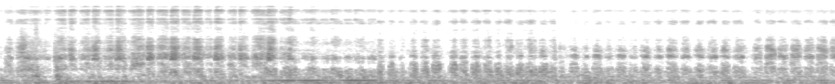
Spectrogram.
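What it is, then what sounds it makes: Stylus drawing on a glass tablet screen. A plastic stylus tip draws line strokes on an iPad's glass screen, making soft, quiet scratching and tapping sounds. The repeated rubs and taps form an even, writing-like texture with a faint hum beneath.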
